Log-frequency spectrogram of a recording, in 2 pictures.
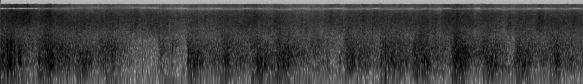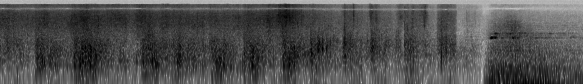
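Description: Footsteps crunch through snow and dry grass.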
